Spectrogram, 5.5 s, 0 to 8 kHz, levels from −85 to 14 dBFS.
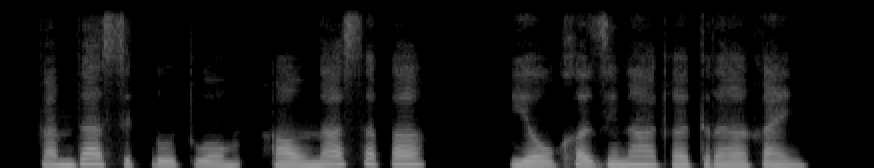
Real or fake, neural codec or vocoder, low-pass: fake; codec, 16 kHz, 0.5 kbps, FunCodec, trained on Chinese and English, 25 frames a second; 7.2 kHz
